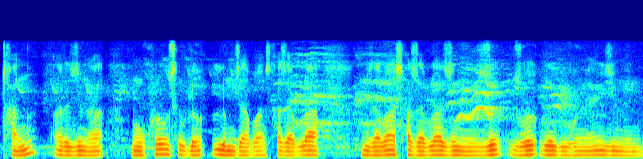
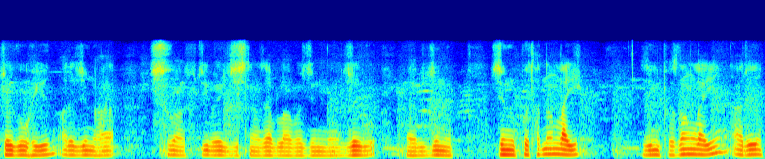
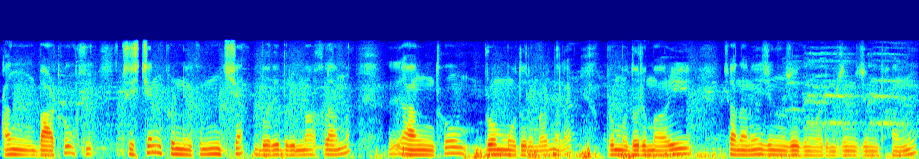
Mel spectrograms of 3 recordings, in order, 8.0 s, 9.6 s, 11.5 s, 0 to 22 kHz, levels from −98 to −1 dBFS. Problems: constant background noise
